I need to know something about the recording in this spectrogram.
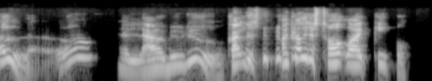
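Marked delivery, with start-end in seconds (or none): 0.0-2.2 put-on arch voice, quieter and slower. Mocking how genies and vampires talk, put-on arch voice. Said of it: "you have to talk like this".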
